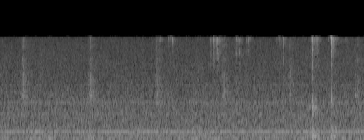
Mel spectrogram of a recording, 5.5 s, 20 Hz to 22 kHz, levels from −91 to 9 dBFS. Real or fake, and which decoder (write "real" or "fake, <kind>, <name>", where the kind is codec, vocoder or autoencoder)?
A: real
